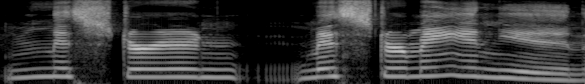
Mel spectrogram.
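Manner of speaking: high, slow character voice; Mister Nimbus. Acted. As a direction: stretch the name out high, mock-grand. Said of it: "I say it in the Mister Ni".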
